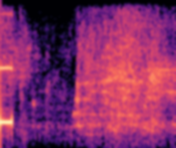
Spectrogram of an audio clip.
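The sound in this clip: A voicemail recording tone sounds after the automated prompt of a Portuguese-language mailbox, a single short, clear beep followed by faint, steady line hiss.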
